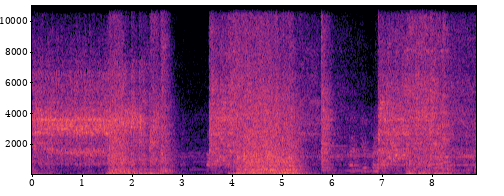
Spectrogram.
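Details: Freshly rebuilt Holden 308 V8 on a part chassis, first start attempt: three long bursts of even cranking, spinning freely but never catching.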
